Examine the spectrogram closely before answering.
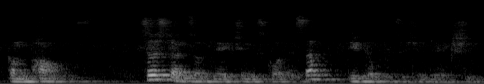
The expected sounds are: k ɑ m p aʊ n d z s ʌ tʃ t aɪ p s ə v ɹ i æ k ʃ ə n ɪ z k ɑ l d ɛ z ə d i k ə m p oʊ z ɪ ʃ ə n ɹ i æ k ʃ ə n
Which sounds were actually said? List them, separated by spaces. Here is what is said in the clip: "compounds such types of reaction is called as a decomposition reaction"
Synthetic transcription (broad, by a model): k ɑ m p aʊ n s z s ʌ s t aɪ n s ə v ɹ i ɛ k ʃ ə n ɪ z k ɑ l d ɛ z ə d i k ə p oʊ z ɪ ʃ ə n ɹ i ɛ k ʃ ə n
